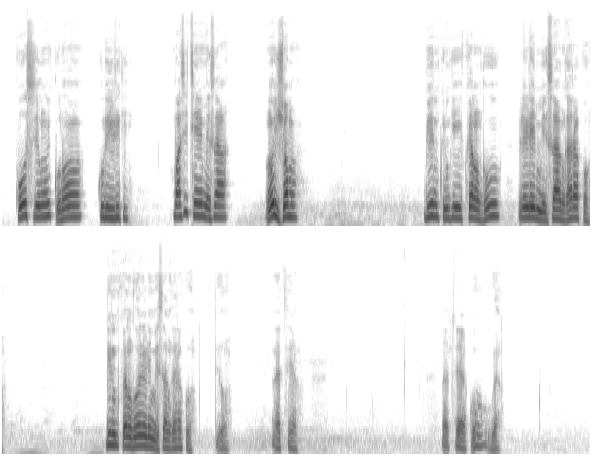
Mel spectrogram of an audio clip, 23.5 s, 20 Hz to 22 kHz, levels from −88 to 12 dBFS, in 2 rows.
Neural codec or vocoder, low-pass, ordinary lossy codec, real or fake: none; 19.8 kHz; MP3, 96 kbps; real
